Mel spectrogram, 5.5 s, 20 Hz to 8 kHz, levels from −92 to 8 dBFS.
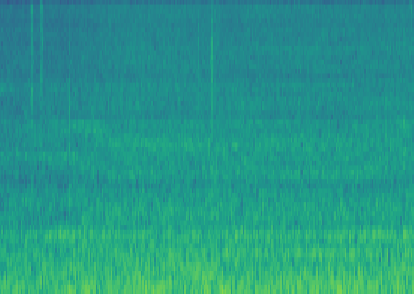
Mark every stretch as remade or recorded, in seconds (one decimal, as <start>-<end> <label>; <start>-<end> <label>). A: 0.0-3.3 remade; 3.3-4.7 recorded; 4.7-5.5 remade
